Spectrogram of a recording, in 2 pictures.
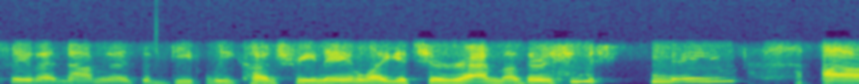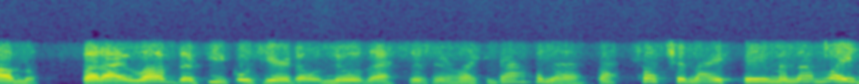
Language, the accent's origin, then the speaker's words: English; Atlanta, Georgia, United States; also born or lived in Sierra Leone; Sierra Leone, where I'm from, is deeply patriarchal. But what country isn't, honestly? Because, like, I grew up in Georgia, in Atlanta, and that was also a different type of patriarchy, you know?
